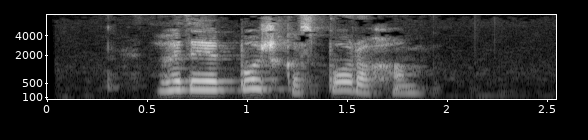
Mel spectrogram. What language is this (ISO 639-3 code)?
bel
